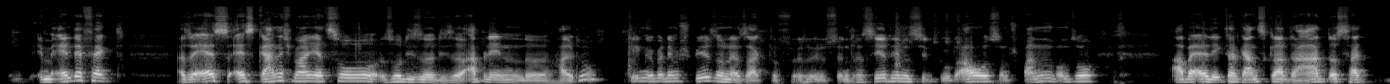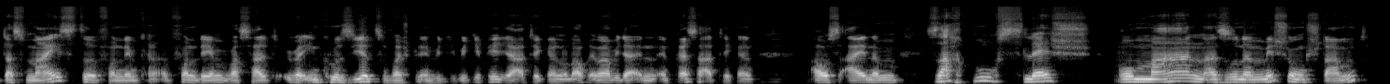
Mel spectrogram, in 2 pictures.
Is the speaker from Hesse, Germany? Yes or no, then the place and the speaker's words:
yes; Frankfurt, Hesse, Germany; Kenne ich in Frankfurt nicht anders, seit ich klein bin.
